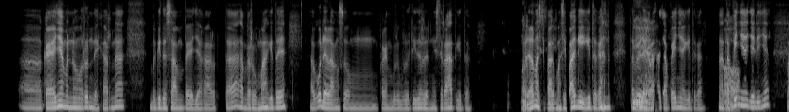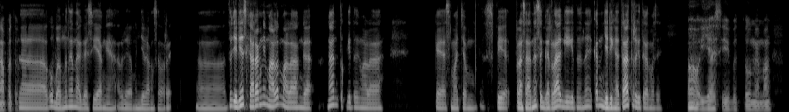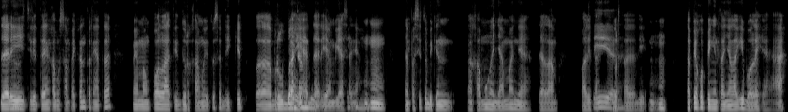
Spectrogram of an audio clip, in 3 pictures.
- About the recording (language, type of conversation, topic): Indonesian, advice, Bagaimana cara mengatasi jet lag atau perubahan zona waktu yang mengganggu tidur saya?
- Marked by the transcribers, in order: other background noise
